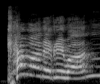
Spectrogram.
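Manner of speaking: high, rousing shout; rally the survivors; rallying cry. Acted. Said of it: "you hear her say".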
